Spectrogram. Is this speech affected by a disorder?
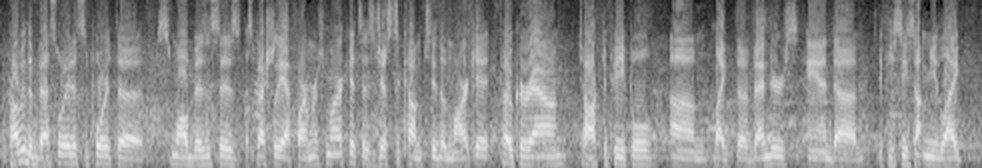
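No.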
